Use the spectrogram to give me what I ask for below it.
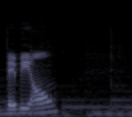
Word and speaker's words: Vivillon: But yeah, I always pronounced it like that because that's kind of like a French-ish thing to have, like...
